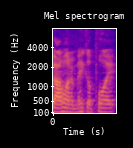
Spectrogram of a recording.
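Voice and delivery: speaking with mouth full of food. Cutting into a movie discussion to make a point, talking with mouth full. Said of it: "I have like food in my mouth".

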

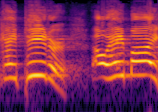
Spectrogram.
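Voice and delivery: mock excited, loud, drawn-out hollering. Retelling how he greets his buddies filing out, imitating him yelling their names. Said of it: "he's yelling all of their names".

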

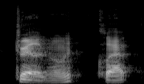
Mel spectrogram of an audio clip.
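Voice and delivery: ordinary delivery

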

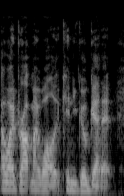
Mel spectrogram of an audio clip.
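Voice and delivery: ordinary talk, nothing marked

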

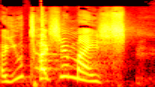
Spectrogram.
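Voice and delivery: mock very high, shrill, loud, hostile angry voice. Retelling what a seated passenger said when her bag was pushed away, imitating her turning on the speaker. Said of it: "she turns on me and she's like".

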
